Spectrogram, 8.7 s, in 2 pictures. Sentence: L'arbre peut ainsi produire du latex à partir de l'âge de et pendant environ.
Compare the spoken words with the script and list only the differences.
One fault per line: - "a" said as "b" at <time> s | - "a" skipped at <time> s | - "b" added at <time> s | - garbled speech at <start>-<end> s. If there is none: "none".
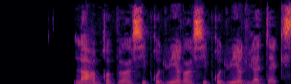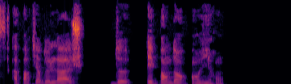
- "ainsi produire" added at 2.8 s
